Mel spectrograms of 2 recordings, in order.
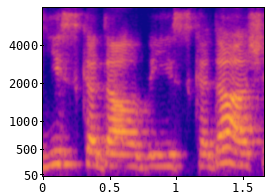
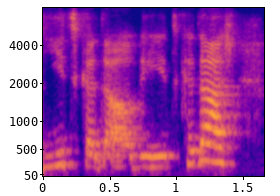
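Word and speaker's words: יִתְגַּדַּל וְיִתְקַדַּשׁ: know, and that's why a common popular depiction of people saying the Kaddish is Yiskadal v'Yiskadash instead of Yitzkadal v'Yitzkadash, because many elderly people, even today, still use those pronunciations.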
